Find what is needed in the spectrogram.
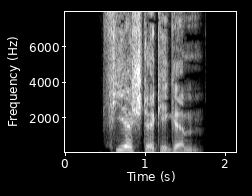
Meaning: strong dative masculine/neuter singular of vierstöckig
- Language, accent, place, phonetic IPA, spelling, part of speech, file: German, Germany, Berlin, [ˈfiːɐ̯ˌʃtœkɪɡəm], vierstöckigem, adjective, De-vierstöckigem.ogg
